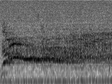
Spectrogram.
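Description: A deformed plasmid-spliced creature in Bioshock lets out a sustained, wavering scream lasting a couple of seconds, loud and steady over a low in-game hum, with no talking.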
